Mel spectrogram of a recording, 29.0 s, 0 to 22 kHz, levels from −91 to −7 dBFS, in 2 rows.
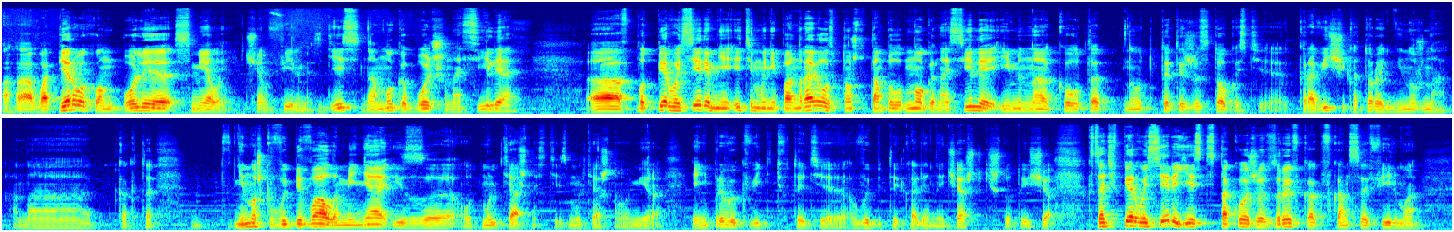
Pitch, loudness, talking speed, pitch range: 100 Hz, -27 LUFS, 145 wpm, 90-120 Hz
